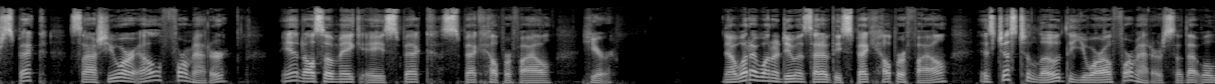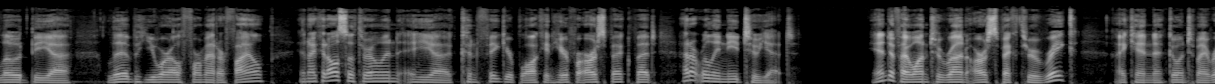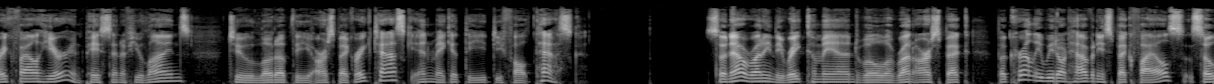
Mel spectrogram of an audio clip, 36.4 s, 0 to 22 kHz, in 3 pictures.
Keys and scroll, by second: 16.4 super+Return, 17.0 super+s, 25.7 super+v, 30.0 super+s.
